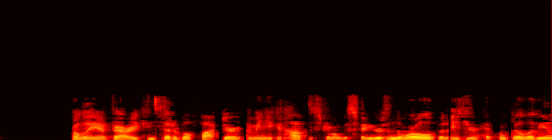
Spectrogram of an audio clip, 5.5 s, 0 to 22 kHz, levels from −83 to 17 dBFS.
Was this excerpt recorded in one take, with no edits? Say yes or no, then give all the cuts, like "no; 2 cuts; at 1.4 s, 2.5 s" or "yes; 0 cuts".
no; 2 cuts; at 2.5 s, 4.5 s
